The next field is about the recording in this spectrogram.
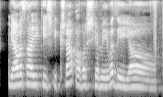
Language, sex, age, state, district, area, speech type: Sanskrit, female, 30-45, Telangana, Ranga Reddy, urban, spontaneous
